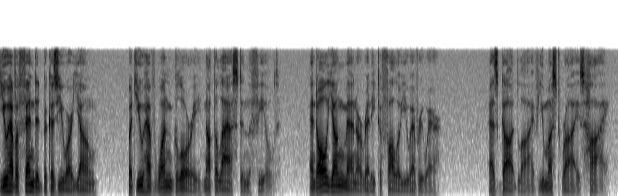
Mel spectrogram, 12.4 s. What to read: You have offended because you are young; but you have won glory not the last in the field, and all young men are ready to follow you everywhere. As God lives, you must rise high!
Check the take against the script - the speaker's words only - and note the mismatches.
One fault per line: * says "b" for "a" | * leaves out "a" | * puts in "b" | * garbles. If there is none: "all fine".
* says "live" for "lives"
